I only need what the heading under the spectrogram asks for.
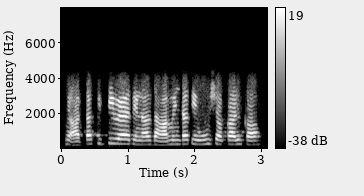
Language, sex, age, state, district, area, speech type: Marathi, female, 30-45, Maharashtra, Mumbai Suburban, urban, conversation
